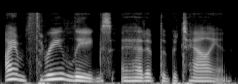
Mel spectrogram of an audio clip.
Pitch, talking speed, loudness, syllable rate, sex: 175 Hz, 200 wpm, -16 LUFS, 5.4 syllables/s, female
